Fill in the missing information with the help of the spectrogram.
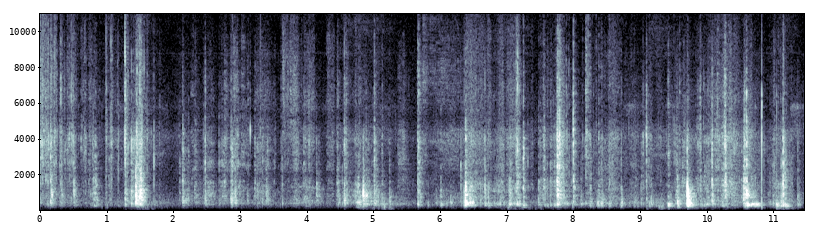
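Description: Unpacking handling noise: plastic packaging rustling and crinkling, with short irregular clicks and taps as cables and a molded plastic tray are moved about.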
